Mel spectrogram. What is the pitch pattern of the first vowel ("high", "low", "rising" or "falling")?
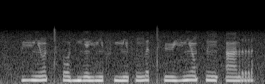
rising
